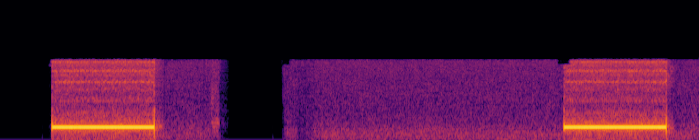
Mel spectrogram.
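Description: Telephone ringback tones while a caller waits for an operator after dialing an extension: two long, steady, buzzing tones about a second each, separated by a few seconds of faint line hiss.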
